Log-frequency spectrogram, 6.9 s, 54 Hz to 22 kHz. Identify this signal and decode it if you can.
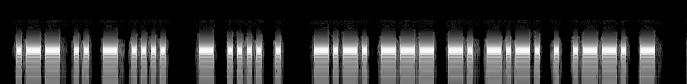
Morse code, heard as a keyed tone, about 25 wpm, 600 Hz. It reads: WITH THE CONCEPT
